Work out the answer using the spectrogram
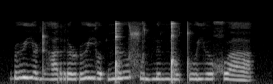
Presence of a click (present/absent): present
